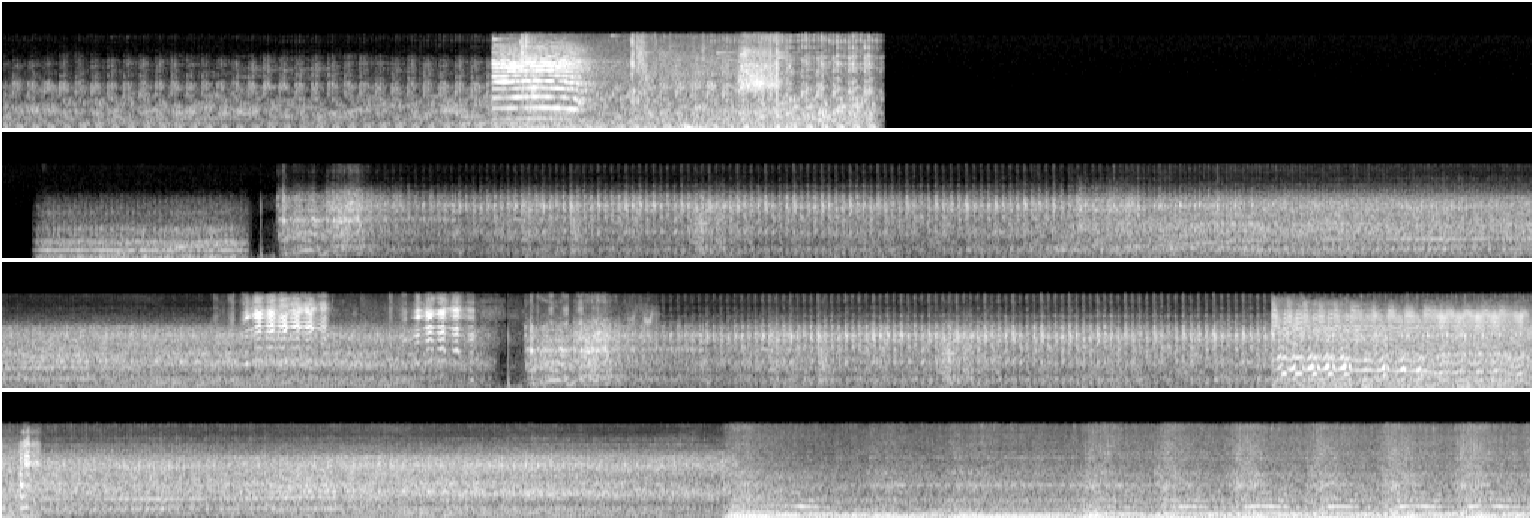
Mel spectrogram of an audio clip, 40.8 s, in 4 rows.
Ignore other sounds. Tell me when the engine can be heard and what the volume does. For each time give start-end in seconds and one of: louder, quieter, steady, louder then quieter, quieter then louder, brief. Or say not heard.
0.0-5.9 louder
10.4-40.7 louder.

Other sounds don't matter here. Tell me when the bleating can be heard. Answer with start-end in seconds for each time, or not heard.
3.2-5.2, 21.8-24.8, 28.9-30.9.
